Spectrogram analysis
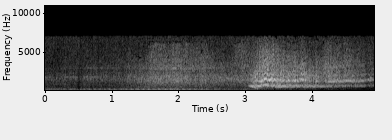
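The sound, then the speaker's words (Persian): A truck's engine rumbles as it approaches, then its tires let out a loud, sustained screech as it brakes hard and skids over the final two seconds as someone jumps in front of it. “عیب نداره، بهتر شما همینجا قایم شید، تا کامیون رسید من میپرم جلوش، تا بازتر شما ها سوار شید.”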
